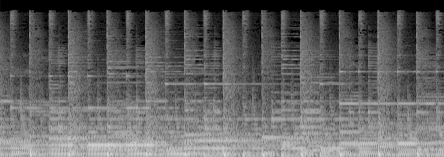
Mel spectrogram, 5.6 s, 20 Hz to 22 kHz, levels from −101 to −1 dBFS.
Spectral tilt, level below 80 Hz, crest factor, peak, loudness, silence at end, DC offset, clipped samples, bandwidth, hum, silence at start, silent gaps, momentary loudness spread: -6 dB/octave; -32 dBFS; 14 dB; -8 dBFS; -24 LUFS; 0 s; under 0.1%; under 0.1%; 17 kHz; none; 0 s; none; 4 LU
